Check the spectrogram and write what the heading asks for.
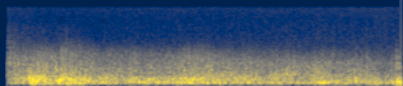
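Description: A low, steady rumbling noise like a thunderstorm sound effect, cutting in abruptly just after the start, as the intro to a heavy metal track.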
